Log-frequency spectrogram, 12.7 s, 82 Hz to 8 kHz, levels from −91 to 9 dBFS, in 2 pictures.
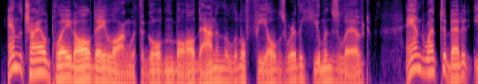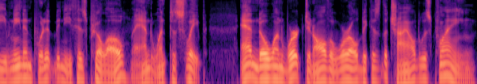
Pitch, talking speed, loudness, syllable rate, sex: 100 Hz, 230 wpm, -19 LUFS, 5.4 syllables/s, male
